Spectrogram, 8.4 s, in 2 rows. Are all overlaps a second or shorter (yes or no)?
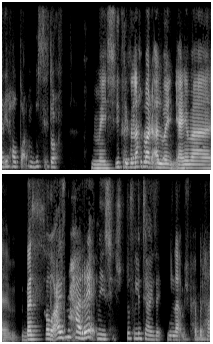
no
